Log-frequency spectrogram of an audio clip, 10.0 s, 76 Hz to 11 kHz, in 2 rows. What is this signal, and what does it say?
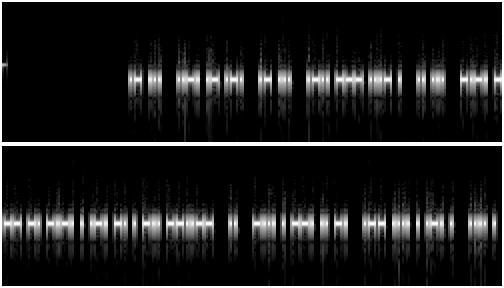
Morse code, heard as a keyed tone, about 52 wpm, 700 Hz. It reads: AS FAR AS LOVE IS CONCERNED, I BEGIN WHERE HE
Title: Sentences from Top 1000 Words - Review Part 6 - 50wpm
